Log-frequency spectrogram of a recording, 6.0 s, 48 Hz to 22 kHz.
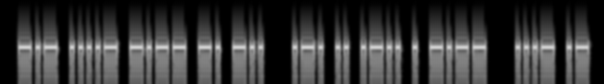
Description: Morse code, heard as a keyed tone, about 28 wpm, 700 Hz. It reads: K4YND RILEY VA
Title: K1USN SST QSO Practice - 28wpm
